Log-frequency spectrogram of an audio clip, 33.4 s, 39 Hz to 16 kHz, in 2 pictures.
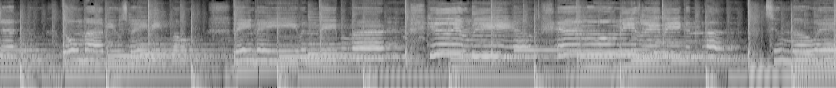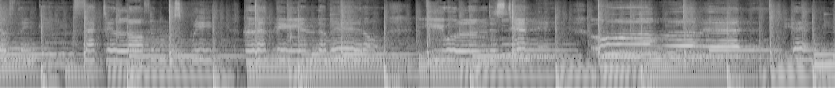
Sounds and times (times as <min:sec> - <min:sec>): Christian music: 0:00.0 - 0:33.4.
